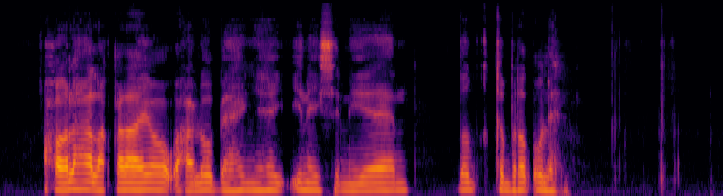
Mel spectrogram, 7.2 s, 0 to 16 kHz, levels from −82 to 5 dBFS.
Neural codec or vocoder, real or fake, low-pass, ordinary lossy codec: codec, 44.1 kHz, 3.4 kbps, Pupu-Codec; fake; 14.4 kHz; none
